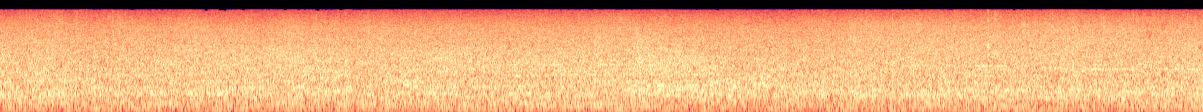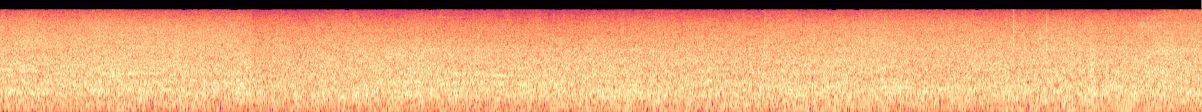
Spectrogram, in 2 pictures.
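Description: Steady din of a large, echoing indoor shopping-mall atrium: a continuous wash of crowd hubbub and distant voices with no single sound standing out.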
